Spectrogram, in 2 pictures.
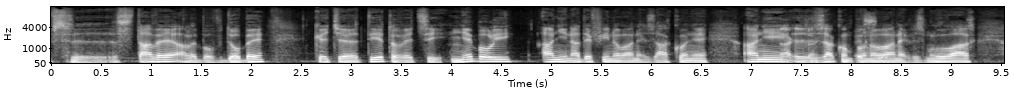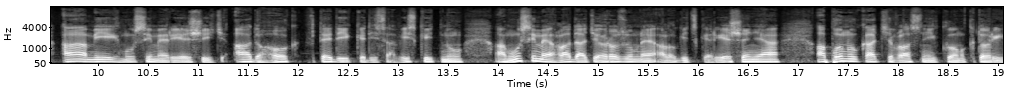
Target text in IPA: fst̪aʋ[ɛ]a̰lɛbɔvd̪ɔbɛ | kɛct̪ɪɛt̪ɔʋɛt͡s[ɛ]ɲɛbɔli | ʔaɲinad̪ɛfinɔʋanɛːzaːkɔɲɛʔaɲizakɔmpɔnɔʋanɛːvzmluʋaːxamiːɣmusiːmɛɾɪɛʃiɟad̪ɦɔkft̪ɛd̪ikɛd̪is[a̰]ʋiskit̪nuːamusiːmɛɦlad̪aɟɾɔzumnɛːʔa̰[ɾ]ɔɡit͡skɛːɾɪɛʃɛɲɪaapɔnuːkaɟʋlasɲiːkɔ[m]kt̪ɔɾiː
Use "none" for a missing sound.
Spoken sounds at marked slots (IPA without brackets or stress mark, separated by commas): ɛ, i, a̰, l, m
